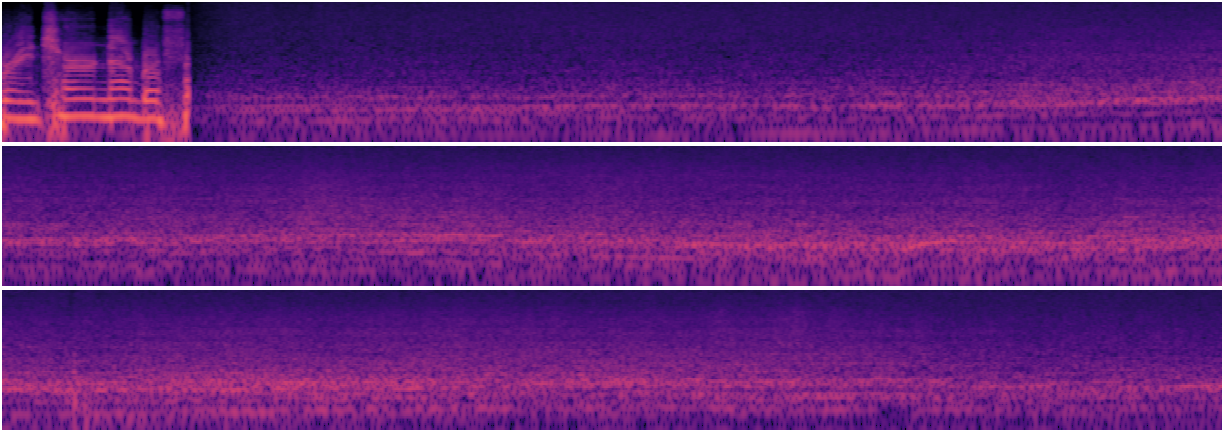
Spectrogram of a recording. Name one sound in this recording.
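Racing car engines roar and whine.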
